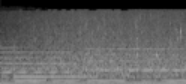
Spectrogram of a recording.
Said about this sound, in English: with frothy whitecaps swirling where water rushes over the stony bed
